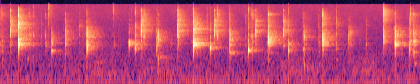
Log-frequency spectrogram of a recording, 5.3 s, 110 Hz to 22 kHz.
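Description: Fingertips tap and press the silver metal keys of a black oboe, a hollow tube held in front of the chest and not played with the mouth. The result is an irregular run of quiet, crisp clicks, each with a brief bright ping around 1.3 kHz that dies away almost at once.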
